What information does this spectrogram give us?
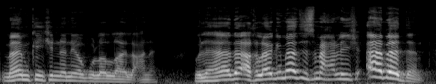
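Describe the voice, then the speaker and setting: A Yemeni-accented male comedy host with a high, clear voice. He talks fast and mocks his targets in a sarcastic tone. His volume swings from loud outbursts to hushed asides. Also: expressive. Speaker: satirical show host. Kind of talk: satirical comedy monologue.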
